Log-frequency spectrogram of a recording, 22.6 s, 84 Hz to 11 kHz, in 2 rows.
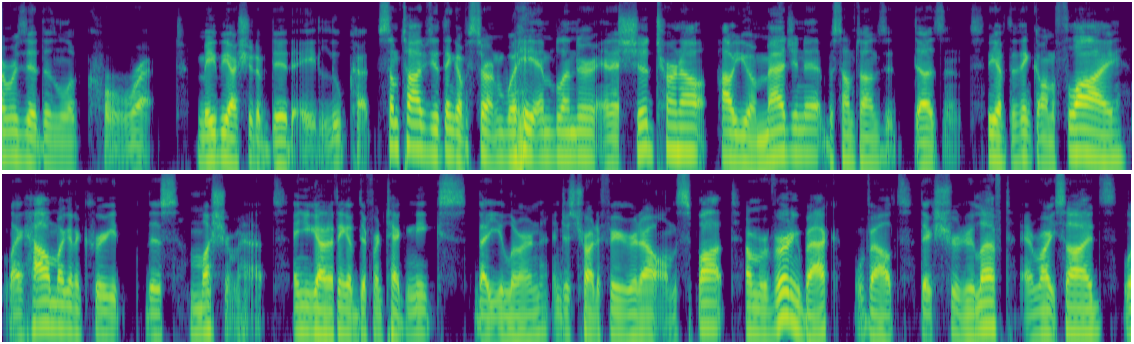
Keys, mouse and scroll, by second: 0.5 click, 3.8 super+z, 4.4-6.4 middle drag, 6.6 alt+middle click, 13.1-14.2 scroll down 2, 14.2-15.3 middle drag, 15.7 shift+middle click, 17.0 alt+middle click, 17.4 alt+middle click, 18.3 middle click, 18.6 super+z, 19.2 super+z, 19.4 super+z, 22.3 alt+middle click, 22.4 click.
